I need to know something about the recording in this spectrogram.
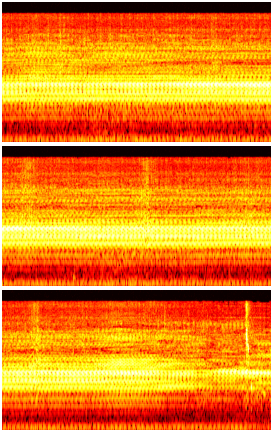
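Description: Electric hair clippers running with a steady buzz, held against the short hair at the side of the head; the level dips slightly near the end.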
